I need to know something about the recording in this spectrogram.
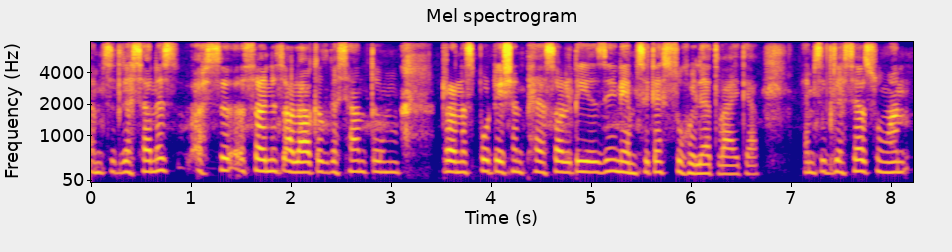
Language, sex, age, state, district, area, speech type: Kashmiri, female, 18-30, Jammu and Kashmir, Anantnag, rural, spontaneous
